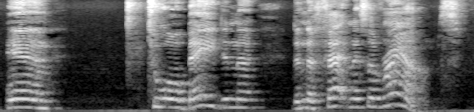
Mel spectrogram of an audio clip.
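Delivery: lightly voiced Samuel declaring obedience. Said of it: "He said".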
